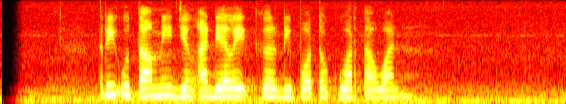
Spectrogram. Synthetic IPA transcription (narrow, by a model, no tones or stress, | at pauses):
t̪ɾiʔut̪amid͡ʒɨŋʔadelɛkɨrdipɔt̪ɔkuwart̪awan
